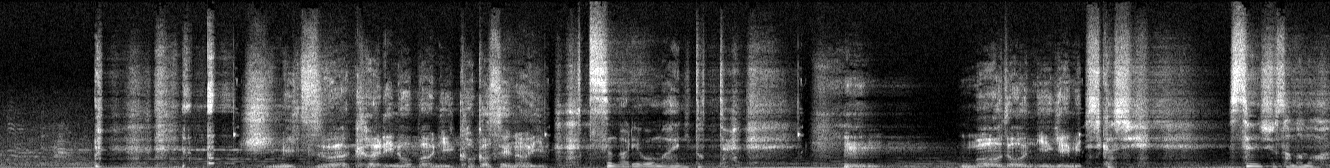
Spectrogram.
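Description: A young man speaks calmly and close.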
